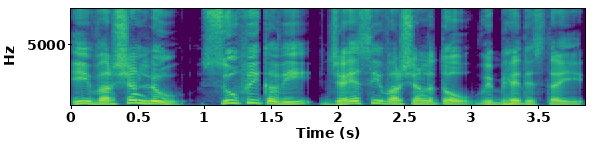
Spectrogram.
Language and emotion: Telugu, neutral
